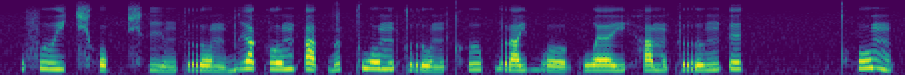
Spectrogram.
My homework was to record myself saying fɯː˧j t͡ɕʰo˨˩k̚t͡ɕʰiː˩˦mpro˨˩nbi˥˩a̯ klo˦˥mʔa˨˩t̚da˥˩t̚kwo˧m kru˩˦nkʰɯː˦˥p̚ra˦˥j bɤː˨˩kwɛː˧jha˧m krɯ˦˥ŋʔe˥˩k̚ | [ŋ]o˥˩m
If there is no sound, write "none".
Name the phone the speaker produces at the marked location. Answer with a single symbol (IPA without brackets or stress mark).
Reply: kʰ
